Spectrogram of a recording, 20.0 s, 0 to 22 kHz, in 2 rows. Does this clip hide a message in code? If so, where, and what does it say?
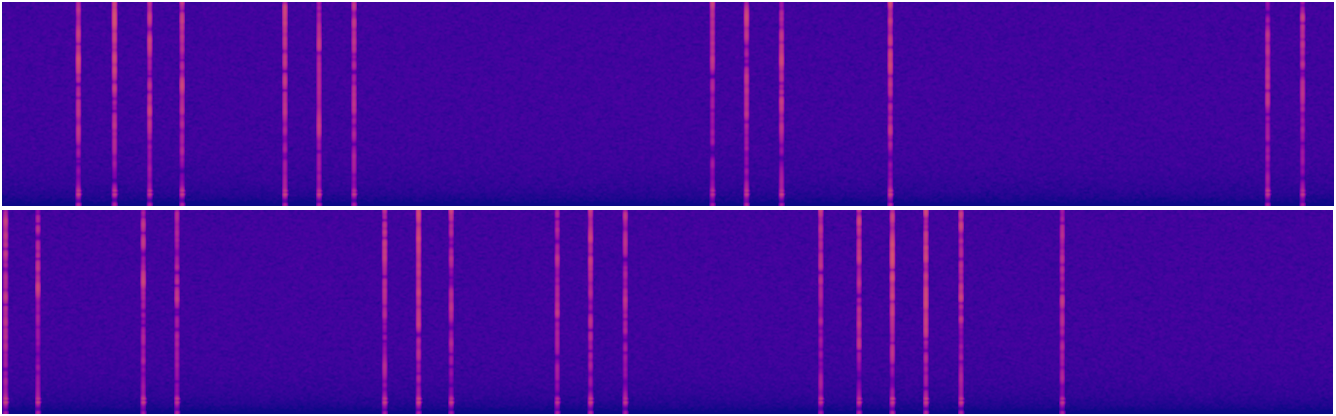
Yes: tap code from 0.6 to 18.0 s, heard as taps on a table, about 4 knocks a second. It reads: S L RNV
